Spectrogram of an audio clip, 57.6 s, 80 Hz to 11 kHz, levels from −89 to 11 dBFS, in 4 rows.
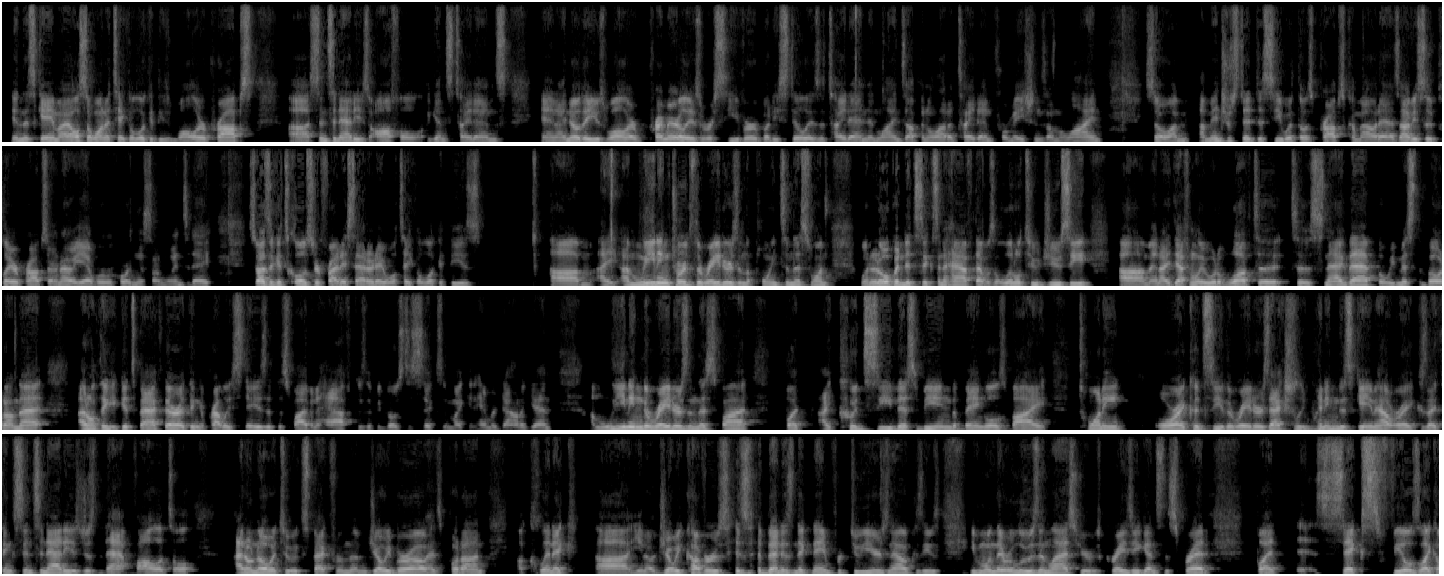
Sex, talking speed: male, 255 wpm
